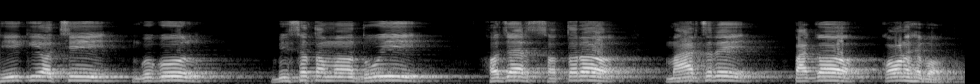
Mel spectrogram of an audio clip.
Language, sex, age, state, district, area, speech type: Odia, male, 45-60, Odisha, Dhenkanal, rural, read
